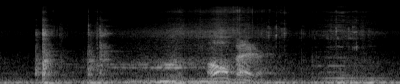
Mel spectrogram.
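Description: A magical shimmer rings out brightly.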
